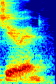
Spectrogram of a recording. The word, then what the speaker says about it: Juan: juan a jagged kia you may not be familiar with the name juan it's the manx translation of john and it's spelt j-u-a-n it actually looks a little bit like the spanish name juan but it's not as will i do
